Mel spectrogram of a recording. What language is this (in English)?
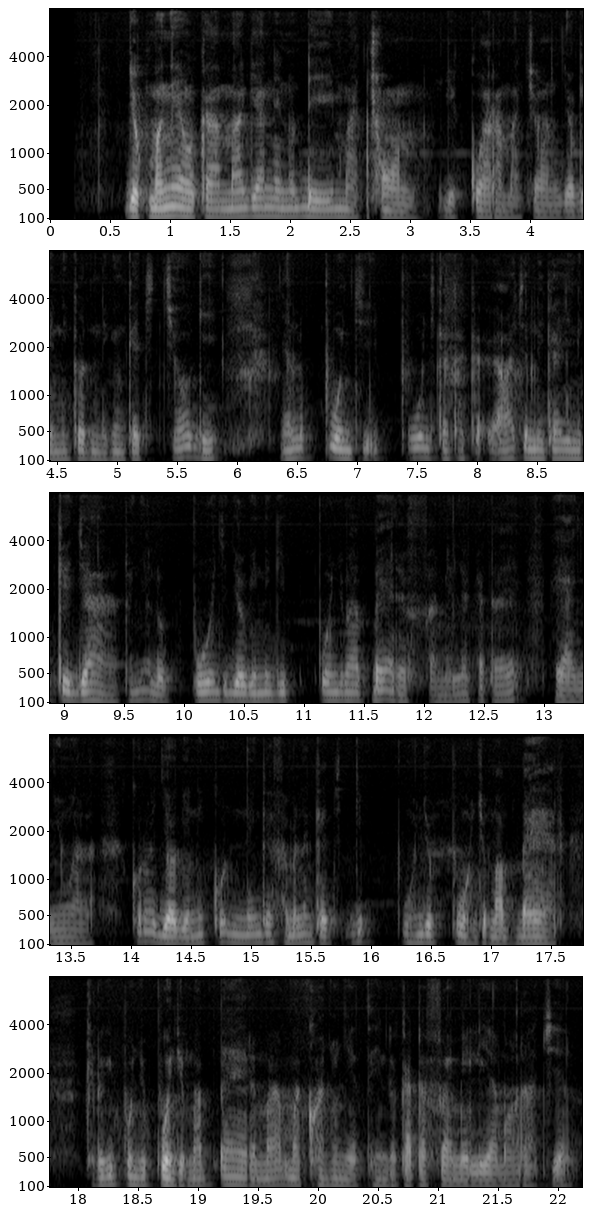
Luo (Kenya and Tanzania)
